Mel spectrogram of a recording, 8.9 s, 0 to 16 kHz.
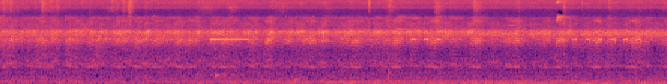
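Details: Spring 2021 lakeside RV camp at sunset, with a frog chorus forming an unbroken high buzzing wall of trills, a soft low hum of road noise and faint movement sounds from nearby campers beneath it.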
